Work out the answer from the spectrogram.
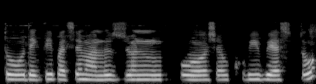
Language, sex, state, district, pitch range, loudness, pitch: Bengali, female, West Bengal, North 24 Parganas, 215-230 Hz, -21 LUFS, 220 Hz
